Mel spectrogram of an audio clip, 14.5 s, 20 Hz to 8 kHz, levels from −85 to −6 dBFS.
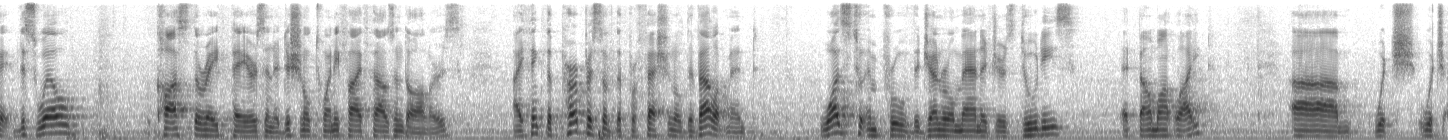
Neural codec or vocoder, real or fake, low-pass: none; real; 7.2 kHz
